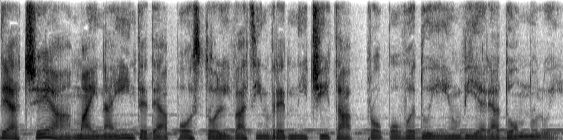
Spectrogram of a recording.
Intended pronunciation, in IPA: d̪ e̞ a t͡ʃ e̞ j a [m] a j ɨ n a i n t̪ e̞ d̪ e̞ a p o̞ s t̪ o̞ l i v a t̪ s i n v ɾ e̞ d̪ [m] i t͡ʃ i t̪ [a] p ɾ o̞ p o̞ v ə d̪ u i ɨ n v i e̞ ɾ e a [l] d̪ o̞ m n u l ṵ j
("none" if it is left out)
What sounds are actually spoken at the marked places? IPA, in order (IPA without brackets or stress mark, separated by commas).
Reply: m, n, a, none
